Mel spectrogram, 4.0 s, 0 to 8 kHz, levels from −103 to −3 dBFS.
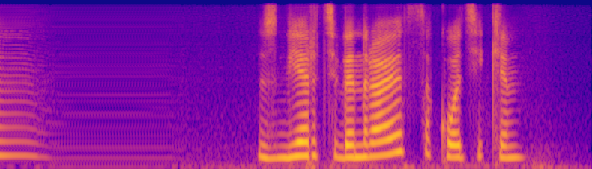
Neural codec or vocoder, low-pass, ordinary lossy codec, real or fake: codec, 16 kHz, about 1 kbps, DyCAST, with the encoder's durations; 7.2 kHz; none; fake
